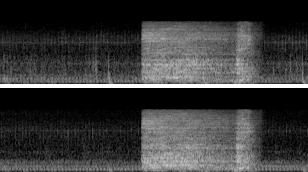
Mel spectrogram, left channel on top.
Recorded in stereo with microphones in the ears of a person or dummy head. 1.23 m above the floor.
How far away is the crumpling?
No crumpling in this recording.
